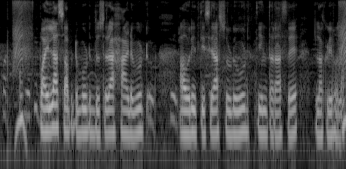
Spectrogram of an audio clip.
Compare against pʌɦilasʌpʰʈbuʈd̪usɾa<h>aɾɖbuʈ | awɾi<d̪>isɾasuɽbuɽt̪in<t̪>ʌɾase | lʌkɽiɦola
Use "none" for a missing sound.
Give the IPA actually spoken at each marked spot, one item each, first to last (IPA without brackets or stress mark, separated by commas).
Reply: h, t̪, t̪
